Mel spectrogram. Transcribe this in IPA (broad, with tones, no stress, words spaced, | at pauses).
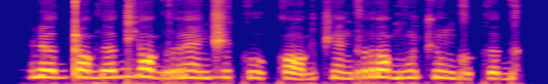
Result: ɳɜ˧ɡʈɒ˧ɡɾɜ˧˥ɡjɒ˥˩ɡ rɛ̃˧ d͡ʒɪ˥˧ku˧˩˧ kɒ˧˩˧ɡ t͡ʃɛ̃˧ɡrɒ˥˧ɡũ˥˧ t͡ʃũ˥˧ɡʊ˧˩˧kə˧ɡ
